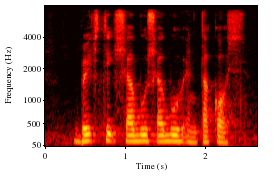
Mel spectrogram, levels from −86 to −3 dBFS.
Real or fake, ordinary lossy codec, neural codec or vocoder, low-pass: real; none; none; 7.2 kHz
